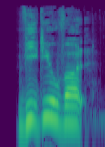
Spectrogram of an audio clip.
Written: videovold

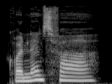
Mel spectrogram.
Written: grønlandsfarer

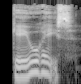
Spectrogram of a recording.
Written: gaveræs

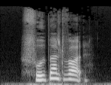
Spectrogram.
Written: fodboldvold

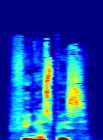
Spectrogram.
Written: fingerspids

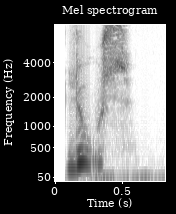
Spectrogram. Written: lus

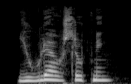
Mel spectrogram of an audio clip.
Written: JULEAFSLUTNING

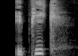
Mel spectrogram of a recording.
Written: EPIKKEN

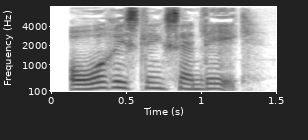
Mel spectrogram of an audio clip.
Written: overrislingsanlæg

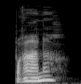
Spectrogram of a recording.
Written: BRANDERNES

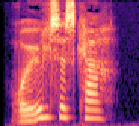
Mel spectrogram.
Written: røgelseskar

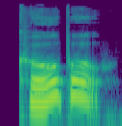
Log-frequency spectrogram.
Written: KOGEBOGEN

